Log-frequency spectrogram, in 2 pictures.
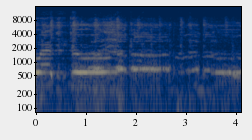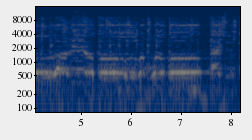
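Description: Singing: a voice holds long notes that bend and slide between pitches in a slow melody, broken by a few short pauses.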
